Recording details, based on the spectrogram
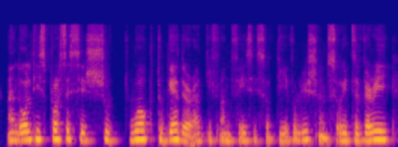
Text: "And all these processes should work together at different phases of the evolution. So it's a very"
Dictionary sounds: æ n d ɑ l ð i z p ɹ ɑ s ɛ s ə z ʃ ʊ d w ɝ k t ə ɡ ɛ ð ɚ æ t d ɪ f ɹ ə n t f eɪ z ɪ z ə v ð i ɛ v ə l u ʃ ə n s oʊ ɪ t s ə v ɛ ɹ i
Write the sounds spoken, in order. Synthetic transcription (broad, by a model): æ n d ɑ l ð i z p ɹ ɑ s ɛ s ə z ʃ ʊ d w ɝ k t ə ɡ ɛ ð ɚ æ t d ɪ f ə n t f eɪ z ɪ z ə v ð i ɛ v ə l u ʃ ə n s oʊ ɪ t s ə v ɛ ɹ i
